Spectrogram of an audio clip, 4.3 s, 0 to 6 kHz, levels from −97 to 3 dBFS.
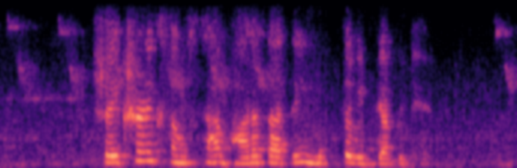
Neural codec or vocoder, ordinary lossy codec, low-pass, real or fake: none; Opus, 16 kbps; 5.4 kHz; real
